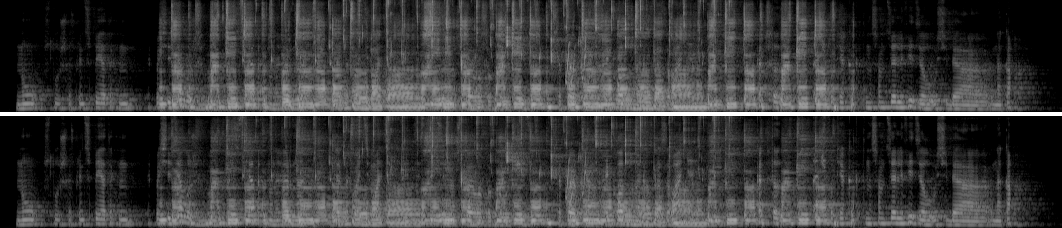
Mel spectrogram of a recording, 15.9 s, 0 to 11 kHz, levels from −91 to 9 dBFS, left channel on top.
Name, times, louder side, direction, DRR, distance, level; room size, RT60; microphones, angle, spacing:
voice 1, 0.2-11.0 11.3-11.8 12.2-15.2, right 1 dB, 25° right, 7 dB, 2.0 m, -42 dB
sound 1, 2.4-12.8, left 3 dB, 80° left, 1.2 m, -34 dB
Drip, 3.4-11.0, left 5 dB, 20° left, 1.1 m, -39 dB
28.0 x 26.0 x 5.6 m, 1.2 s
head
